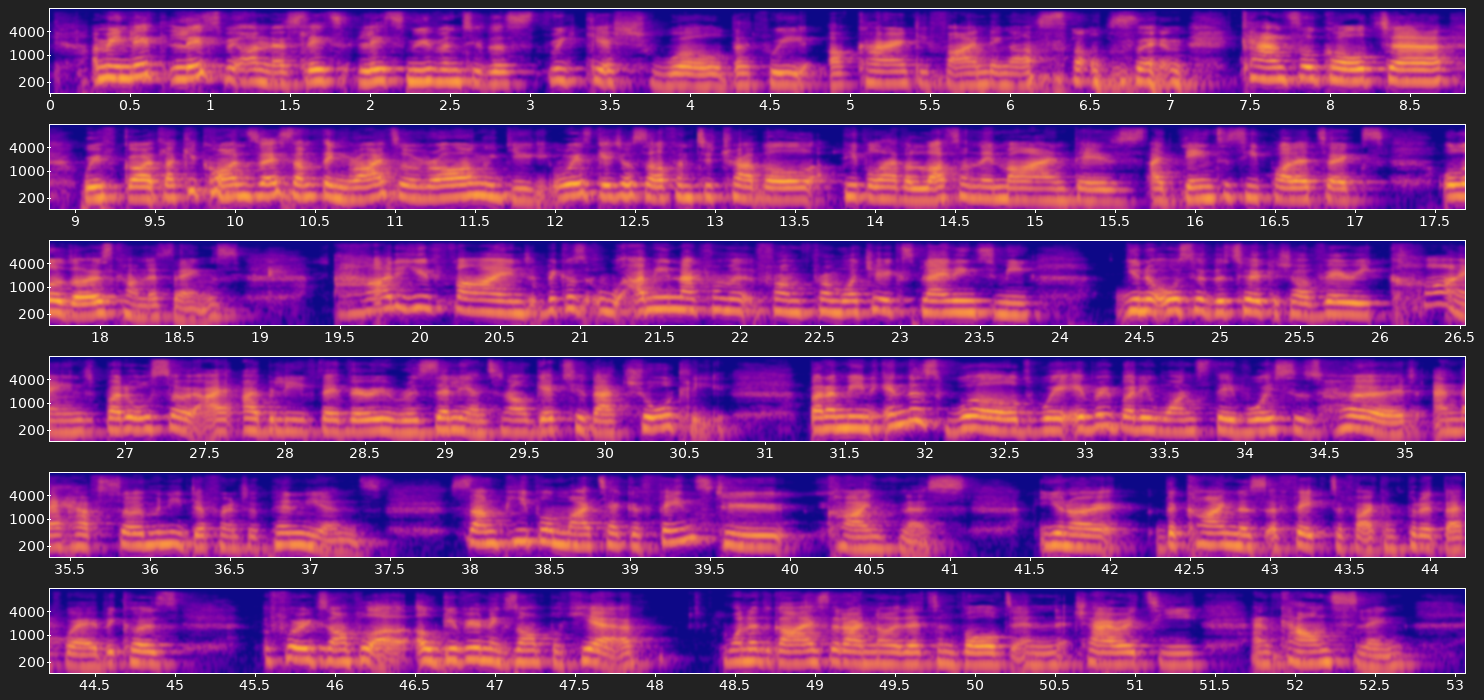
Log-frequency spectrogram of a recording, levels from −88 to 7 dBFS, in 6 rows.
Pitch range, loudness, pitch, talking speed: 185-225 Hz, -20 LUFS, 205 Hz, 175 wpm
